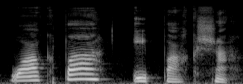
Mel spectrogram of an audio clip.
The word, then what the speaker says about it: Wakpa Ipaksha: How we pronounce the Flandreau relatives is the Wakpa Ipa. Ipaksha. Wakpa Ipaksha. Okay, so if we can pronounce that together. Wakpa Ipaksha.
